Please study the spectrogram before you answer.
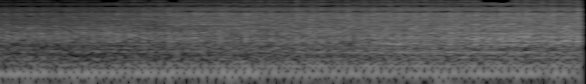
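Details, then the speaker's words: Engine at idle with accessory belt removed from crank pulley to diagnose loud whine: steady, even, smooth low rumble, whine gone, confirming bad bearing in alternator, tensioner or power steering pulley. "see it's much quieter now i don't hear that whiny noise anymore"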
